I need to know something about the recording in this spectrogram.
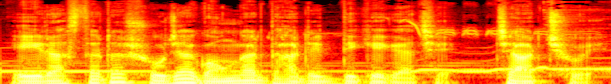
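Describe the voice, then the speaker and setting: A male actor plays a young college student in a radio drama. The voice is fairly low but swings animatedly in pitch. He comes across as eager, courteous and talkative. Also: lively intonation, fairly quick, over music. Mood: polite, helpful. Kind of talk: Bengali radio drama acting.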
